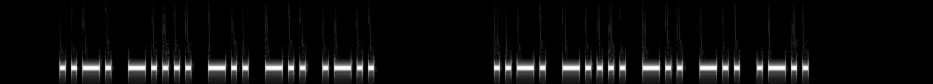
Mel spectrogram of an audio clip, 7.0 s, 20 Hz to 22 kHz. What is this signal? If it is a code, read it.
Morse code, heard as a keyed tone, about 28 wpm, 700 Hz. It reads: F6DDL F6DDL
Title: DXCC-100 Call Signs - 5 Characters - Repeated 3x - 28wpm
